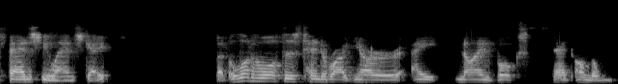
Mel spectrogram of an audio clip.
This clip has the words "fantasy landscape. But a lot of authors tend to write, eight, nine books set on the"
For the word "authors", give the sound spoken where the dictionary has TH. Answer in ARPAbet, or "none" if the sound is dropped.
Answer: TH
